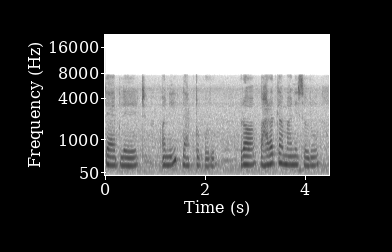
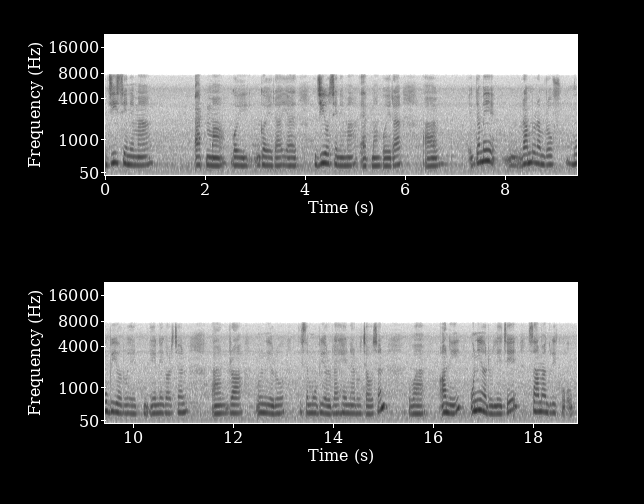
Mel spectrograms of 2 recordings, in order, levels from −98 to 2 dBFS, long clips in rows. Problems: none marked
